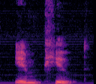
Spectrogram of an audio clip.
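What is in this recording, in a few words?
"impute", US English; pronunciations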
